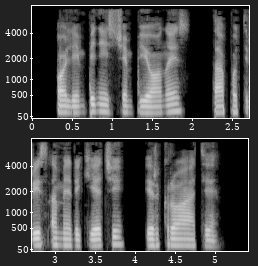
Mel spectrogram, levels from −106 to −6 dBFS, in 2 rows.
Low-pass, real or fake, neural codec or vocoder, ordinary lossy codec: 7.2 kHz; real; none; MP3, 48 kbps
